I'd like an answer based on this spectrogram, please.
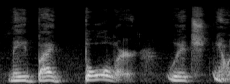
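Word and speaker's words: Böhler: time I'm going to say it correctly the bowler k110 on this is you know basically an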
